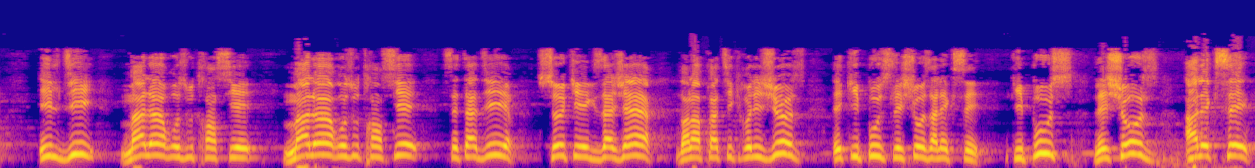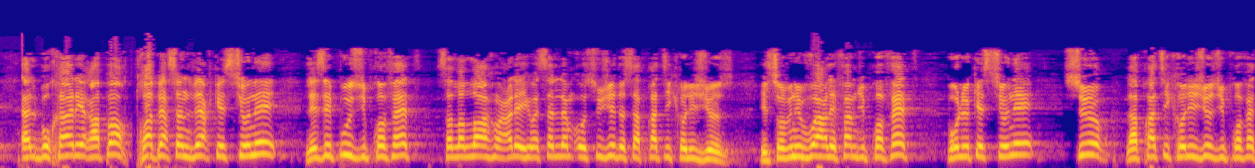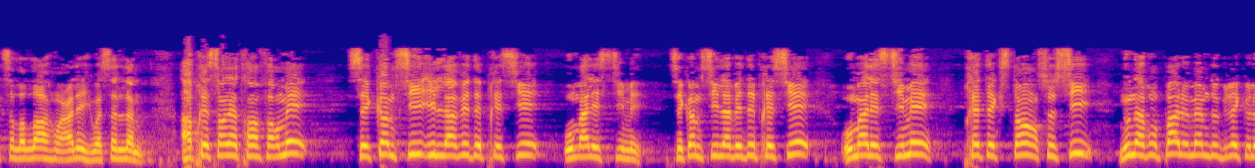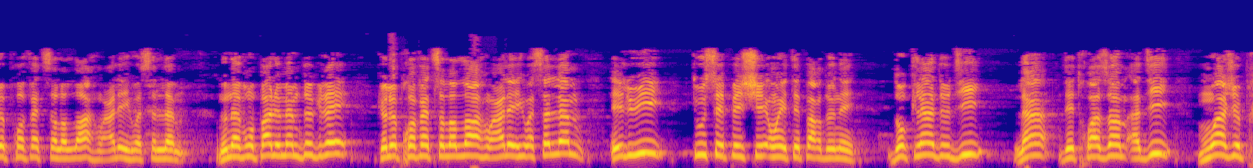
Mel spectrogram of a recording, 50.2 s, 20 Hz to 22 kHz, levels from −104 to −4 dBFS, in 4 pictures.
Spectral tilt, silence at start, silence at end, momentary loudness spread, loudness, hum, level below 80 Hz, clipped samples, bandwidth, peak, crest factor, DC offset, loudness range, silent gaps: -4 dB/octave; 0.4 s; 0 s; 7 LU; -16 LUFS; none; -52 dBFS; under 0.1%; 8.8 kHz; -2 dBFS; 12 dB; under 0.1%; 2 LU; none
